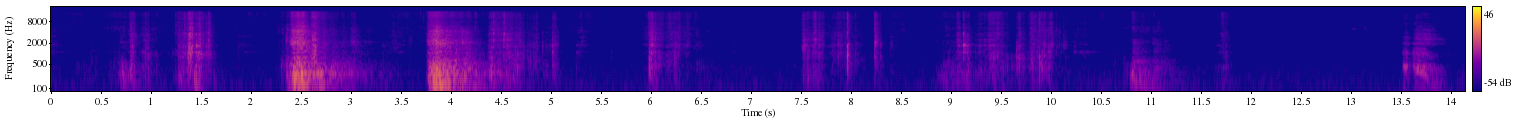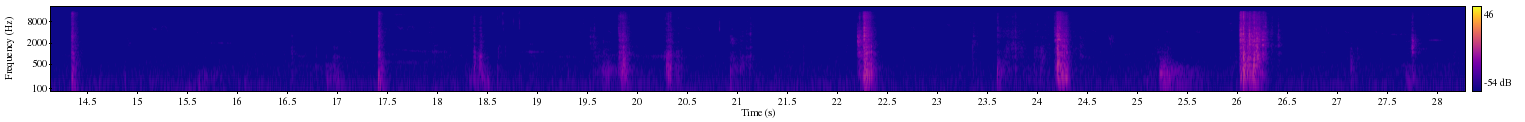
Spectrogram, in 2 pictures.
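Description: Hand digging in stony soil with a hoe and a spade: irregular strikes and scrapes of the metal blade into earth and stones. The two loudest strikes come about two and a half and four seconds in; later ones are sparser and fainter, with quiet gaps between.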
